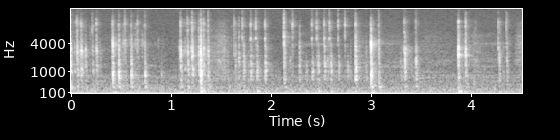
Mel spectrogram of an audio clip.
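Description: Typing on a computer keyboard to write a live chat message, close, quiet irregular clusters of key clicks with brief pauses between bursts.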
